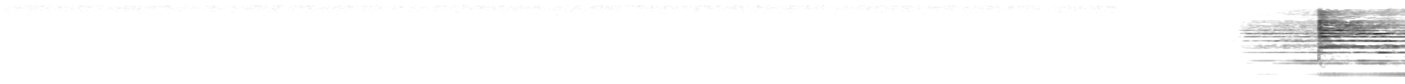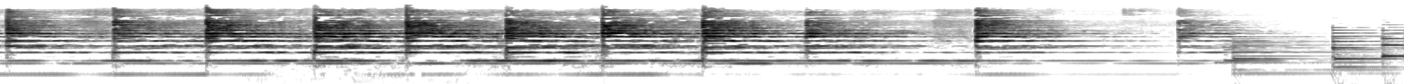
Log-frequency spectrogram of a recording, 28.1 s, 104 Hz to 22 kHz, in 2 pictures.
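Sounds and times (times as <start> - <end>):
church bell tolling: 12.1 - 27.8.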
